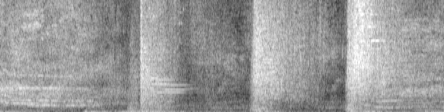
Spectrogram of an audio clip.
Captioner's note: enemies shrieking; zombies growling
